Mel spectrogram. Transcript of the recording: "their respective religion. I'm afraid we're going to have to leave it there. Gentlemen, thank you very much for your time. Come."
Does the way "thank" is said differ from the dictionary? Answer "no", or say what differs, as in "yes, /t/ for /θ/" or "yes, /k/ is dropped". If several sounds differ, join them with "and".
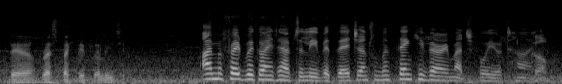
no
